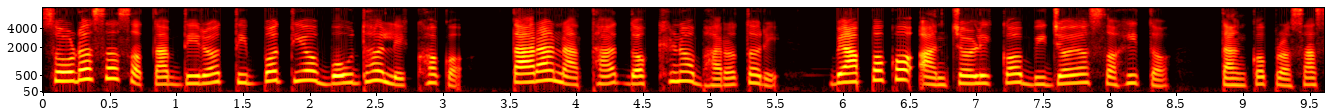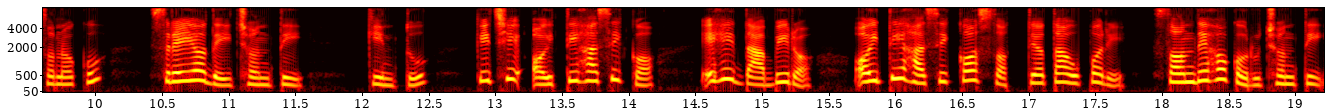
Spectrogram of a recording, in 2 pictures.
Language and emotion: Odia, neutral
